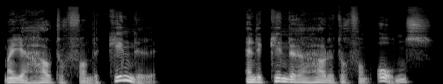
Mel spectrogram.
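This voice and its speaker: A man voicing a dignified, indignant old saint in a lowered, solemn voice. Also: big pitch swings, moderate pace, darkish tone, no room sound, clean studio sound. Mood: coaxing.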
